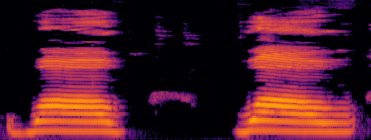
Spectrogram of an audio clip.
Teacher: இந்த வாவ் என்னன்னா ரெண்டு வாய் உதடுகளையும் குமிச்சாக்குல வரும் · அந்த 2 உதடும் வந்து ரொம்ப வந்து ஜாயிண்ட் ஆகாது.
